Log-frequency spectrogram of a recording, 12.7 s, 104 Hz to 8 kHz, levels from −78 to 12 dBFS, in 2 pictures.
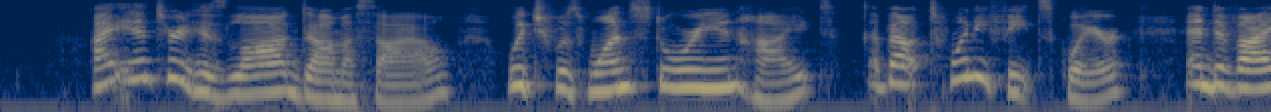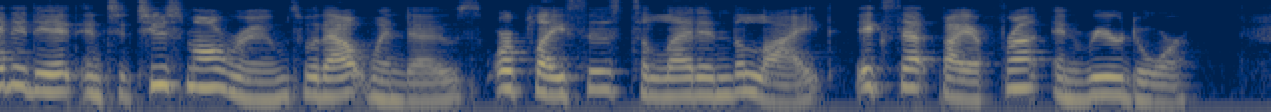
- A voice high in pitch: Yes, high, 220 Hz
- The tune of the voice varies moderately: No, wide, 6.0 semitones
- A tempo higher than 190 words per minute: No, average, 175 wpm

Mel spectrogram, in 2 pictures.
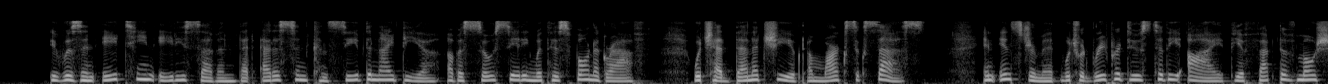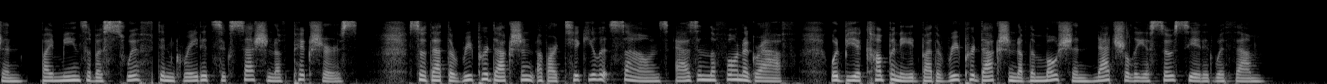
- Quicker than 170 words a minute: No, average, 150 wpm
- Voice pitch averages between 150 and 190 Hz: Yes, medium, 185 Hz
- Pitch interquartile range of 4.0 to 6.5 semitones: Yes, average, 4.5 semitones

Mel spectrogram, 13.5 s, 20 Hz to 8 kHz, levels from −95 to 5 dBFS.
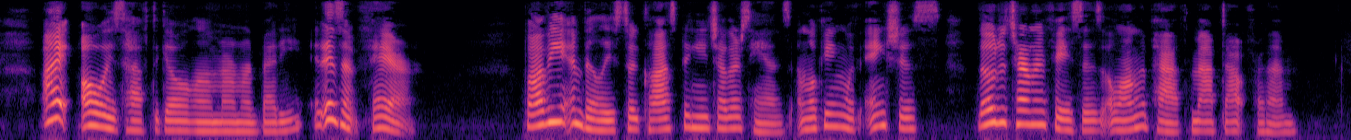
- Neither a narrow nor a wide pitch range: No, wide, 6.4 semitones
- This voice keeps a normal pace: Yes, average, 145 wpm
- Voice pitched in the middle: Yes, medium, 175 Hz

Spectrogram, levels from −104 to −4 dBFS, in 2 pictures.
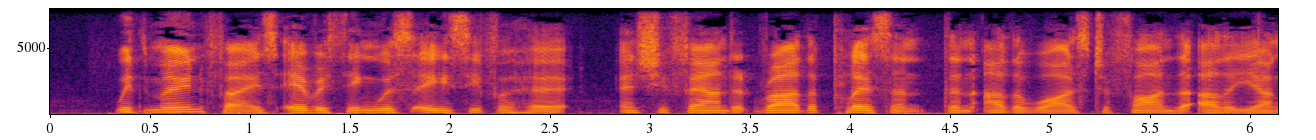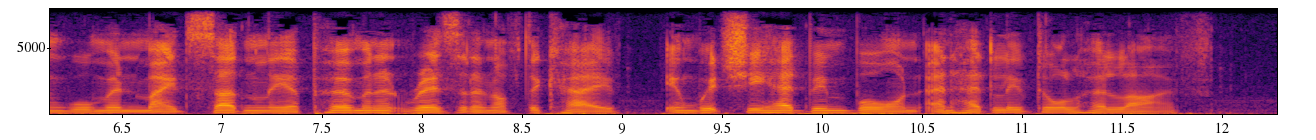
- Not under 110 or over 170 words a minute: No, average, 200 wpm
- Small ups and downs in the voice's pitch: Yes, narrow, 2.0 semitones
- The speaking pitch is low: Yes, low, 130 Hz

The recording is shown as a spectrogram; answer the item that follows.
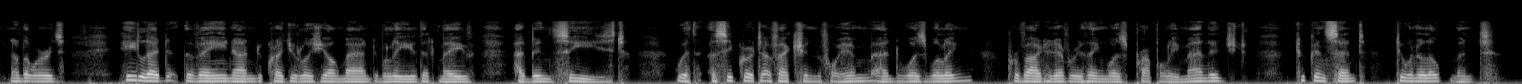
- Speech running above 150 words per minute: No, average, 145 wpm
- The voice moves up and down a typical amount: No, narrow, 2.1 semitones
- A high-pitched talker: No, low, 135 Hz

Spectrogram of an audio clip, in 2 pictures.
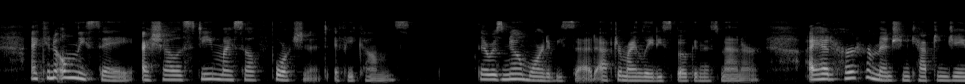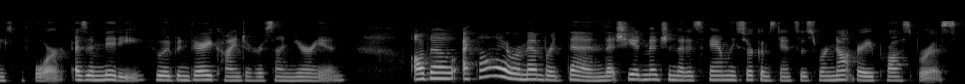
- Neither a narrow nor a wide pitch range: Yes, average, 3.7 semitones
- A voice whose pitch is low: No, high, 200 Hz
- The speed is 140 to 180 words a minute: No, average, 195 wpm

